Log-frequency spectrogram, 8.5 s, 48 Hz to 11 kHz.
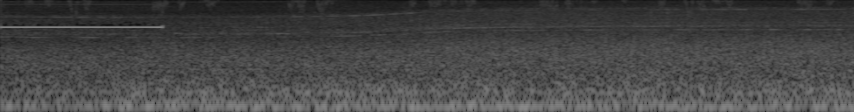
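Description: Jet thrust reversers on a GLJ 25 business jet in a flight simulator roar as a steady, broad rumble throughout the landing roll, with a brief cockpit beep tone near the start and no talking.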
